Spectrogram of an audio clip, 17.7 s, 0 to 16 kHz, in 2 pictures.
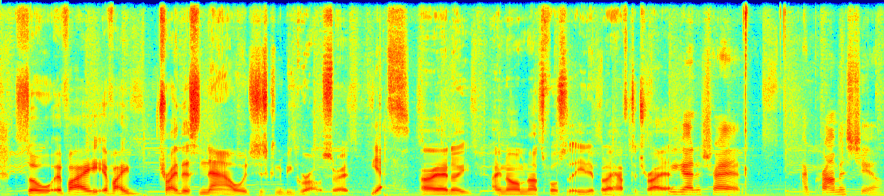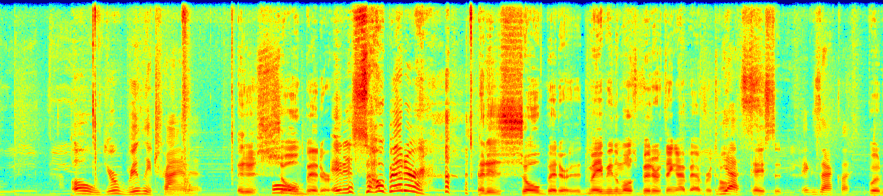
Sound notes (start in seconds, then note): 10.6 spits; 12.9 chuckles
